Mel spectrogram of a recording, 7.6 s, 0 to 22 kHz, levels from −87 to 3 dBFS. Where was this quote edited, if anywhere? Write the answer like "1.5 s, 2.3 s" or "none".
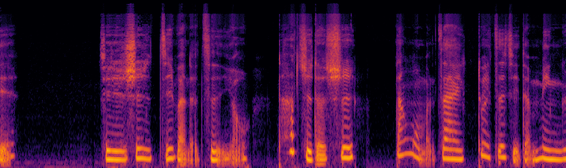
1.2 s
